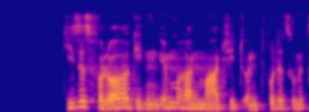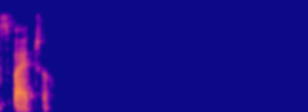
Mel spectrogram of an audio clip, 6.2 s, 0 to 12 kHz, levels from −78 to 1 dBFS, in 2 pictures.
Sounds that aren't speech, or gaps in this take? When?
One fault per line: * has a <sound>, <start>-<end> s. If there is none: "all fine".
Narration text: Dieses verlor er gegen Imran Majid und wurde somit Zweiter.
all fine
